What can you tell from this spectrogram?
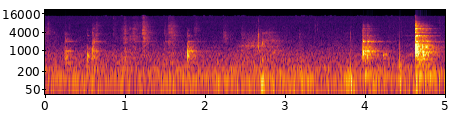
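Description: A metal utensil scraping and tapping inside a stainless steel skillet as the pan drippings are spooned out, in light scattered clicks. Near the end come louder metallic clanks with a short ring as the skillet is set back on the gas stove grate.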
